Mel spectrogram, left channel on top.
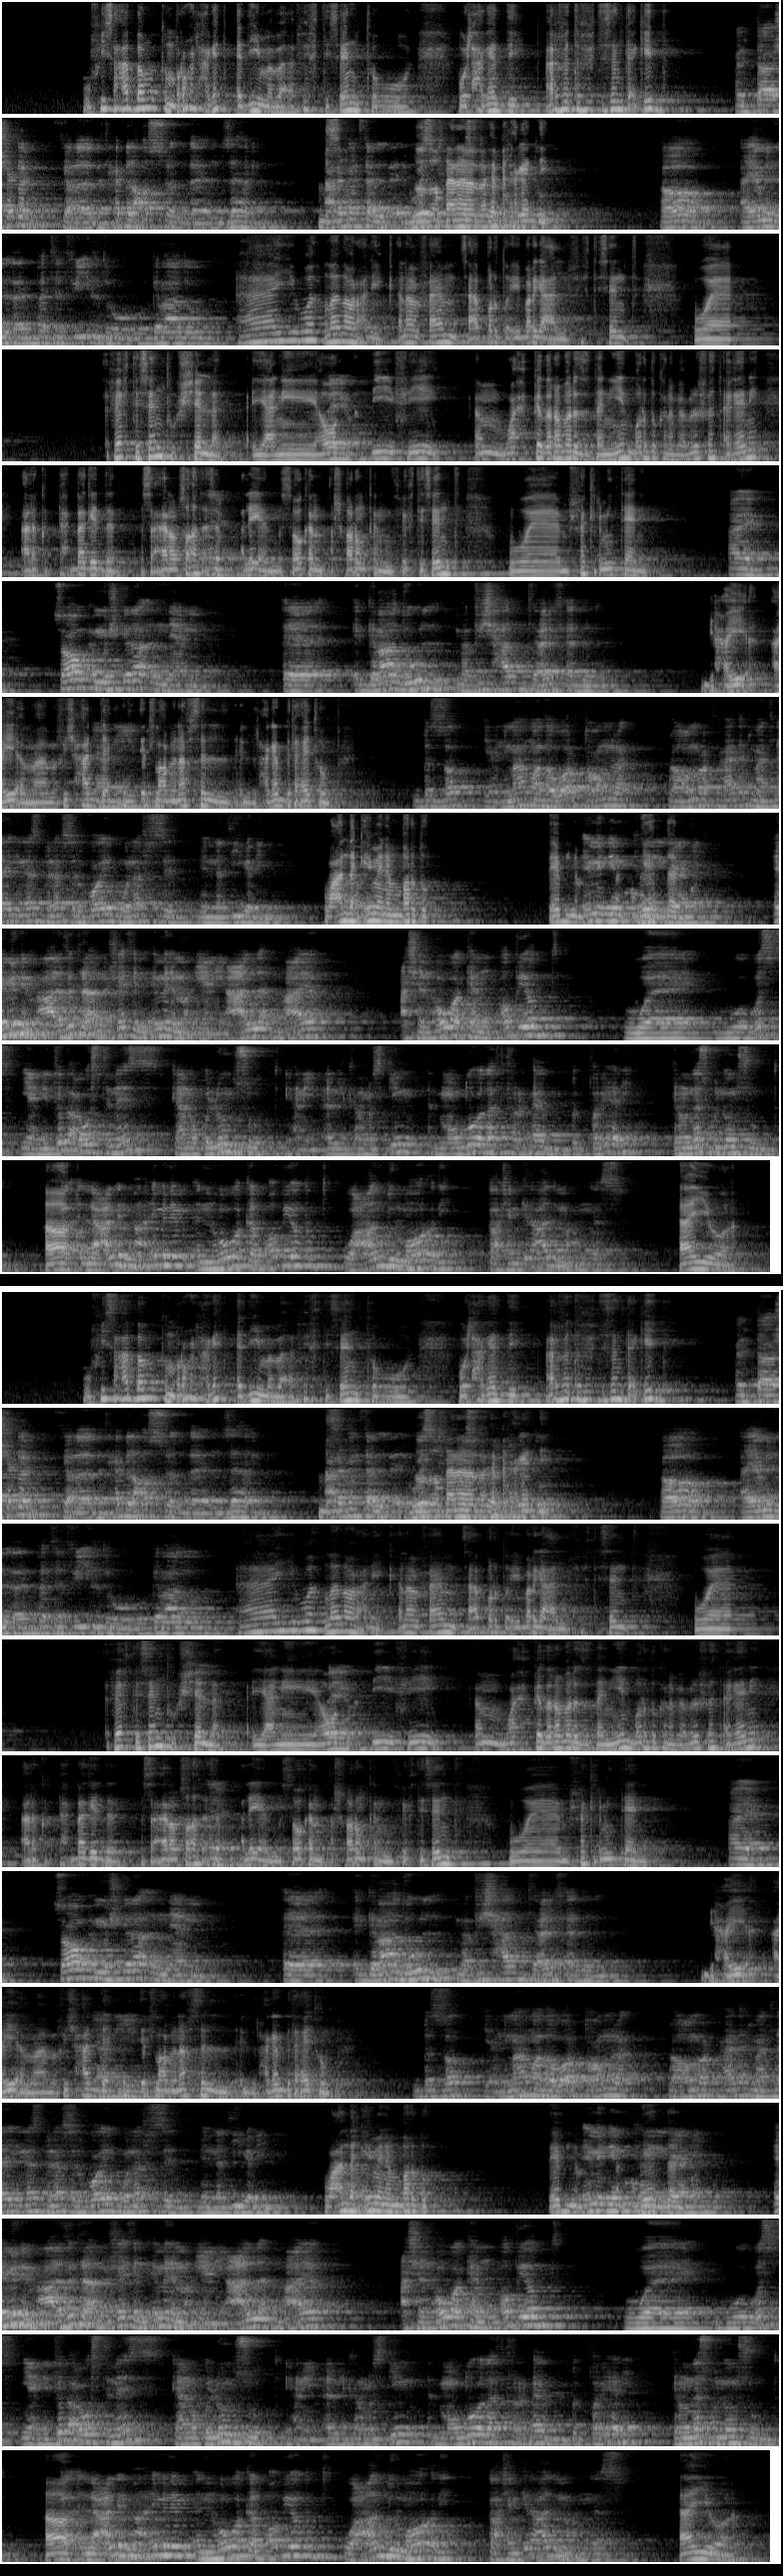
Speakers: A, on the left; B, on the left.
A: وفي ساعات بقى ممكن بروح لحاجات قديمة بقى 50 سنت و... والحاجات دي عارف انت 50 سنت أكيد
B: انت شكلك آه، بتحب العصر ال- الذهبي
A: بالظبط
B: عارف انت ال- الويست
A: بالظبط
B: كوست
A: أنا بحب
B: والحاجات
A: الحاجات
B: دول
A: دي
B: اه ايام ال- الباتل فيلد والجماعه دول
A: أيوه الله ينور عليك أنا فاهم ساعات برضو إيه برجع ل 50 سنت و... 50 سنت والشله يعني هو
B: ايوه
A: كده في في كم واحد كده رابرز تانيين برضو كانوا بيعملوا شويه اغاني انا كنت بحبها جدا بس انا مسقط اسامي
B: ايوه
A: حاليا بس هو كان اشهرهم كان 50 سنت ومش فاكر مين تاني
B: ايوه بس هو المشكله ان يعني آه، الجماعه دول ما فيش حد عرف يقلده
A: دي حقيقه حقيقه ما ما فيش حد
B: يعني
A: عرف يطلع بنفس ال- الحاجات بتاعتهم
B: بالظبط يعني مهما دورت عمرك عمرك في حياتك ما هتلاقي ناس بنفس الفايب ونفس النتيجة دي
A: وعندك
B: فاهم
A: امينيم برضو امينيم
B: امينيم
A: بحبه
B: كان
A: جدا
B: يعني امينيم على فكرة انا شايف ان امينيم يعني علق معايا عشان هو كان ابيض و... ووسط يعني طلع وسط ناس كانوا كلهم سود يعني اللي كانوا ماسكين الموضوع ده في الراب بالطريقة دي كانوا الناس كلهم سود
A: اه
B: فاللي علم مع امينيم ان هو كان ابيض وعنده المهارة دي فعشان كده علم مع الناس
A: ايوه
